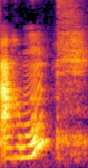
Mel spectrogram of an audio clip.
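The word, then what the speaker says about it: Harmon: d'Amy Hermon, enfin bref, je voulais le prononcer à l'américaine mais c'est un peu raté, donc on va dire Armon.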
